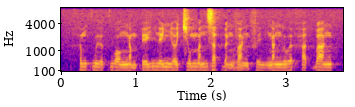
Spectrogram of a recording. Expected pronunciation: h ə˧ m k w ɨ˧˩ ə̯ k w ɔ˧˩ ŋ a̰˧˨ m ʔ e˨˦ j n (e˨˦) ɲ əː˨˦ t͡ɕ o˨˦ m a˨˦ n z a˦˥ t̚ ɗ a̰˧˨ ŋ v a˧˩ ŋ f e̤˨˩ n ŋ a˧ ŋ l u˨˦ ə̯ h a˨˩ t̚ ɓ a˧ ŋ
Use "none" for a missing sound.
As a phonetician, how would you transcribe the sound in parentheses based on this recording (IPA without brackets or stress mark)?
e˨˦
